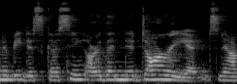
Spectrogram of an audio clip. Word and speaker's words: Cnidaria: be discussing are the nadarians now if you thought that c was supposed to be pronounced it's actually not it's actually silent and so the correct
